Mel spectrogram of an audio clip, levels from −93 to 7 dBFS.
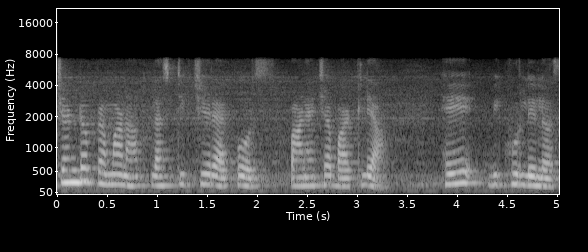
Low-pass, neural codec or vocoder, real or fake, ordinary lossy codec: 7.2 kHz; none; real; none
